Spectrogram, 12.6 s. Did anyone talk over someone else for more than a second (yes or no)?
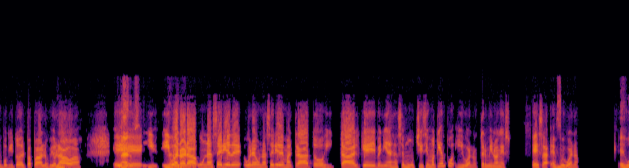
yes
